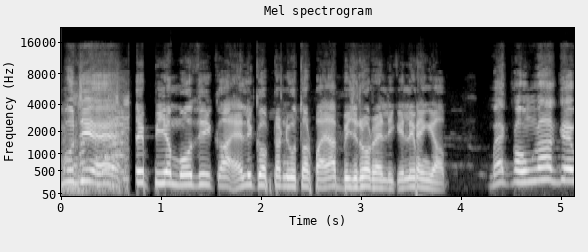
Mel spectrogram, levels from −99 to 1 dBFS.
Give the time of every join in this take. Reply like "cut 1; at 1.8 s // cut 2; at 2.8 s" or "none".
cut 1; at 0.7 s // cut 2; at 3.5 s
